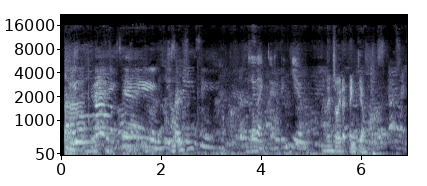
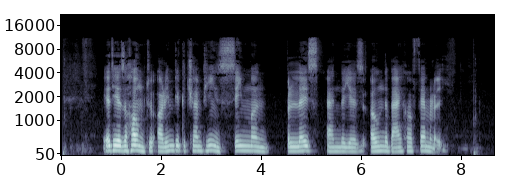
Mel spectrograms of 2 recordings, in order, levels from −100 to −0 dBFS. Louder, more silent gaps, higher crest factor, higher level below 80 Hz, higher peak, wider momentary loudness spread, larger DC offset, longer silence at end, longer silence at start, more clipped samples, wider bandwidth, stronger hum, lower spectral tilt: second, -28 LUFS vs -24 LUFS; neither; about the same, 20 dB vs 20 dB; first, -44 dBFS vs -58 dBFS; second, -10 dBFS vs -4 dBFS; about the same, 14 LU vs 12 LU; neither; second, 0 s vs 0.4 s; about the same, 0.05 s vs 0.05 s; neither; first, 16.5 kHz vs 11.5 kHz; neither; second, -4.5 dB/octave vs -7 dB/octave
